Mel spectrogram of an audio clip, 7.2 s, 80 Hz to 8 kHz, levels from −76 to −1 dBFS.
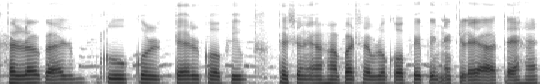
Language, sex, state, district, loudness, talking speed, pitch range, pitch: Hindi, male, Chandigarh, Chandigarh, -18 LUFS, 135 wpm, 120-130 Hz, 125 Hz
